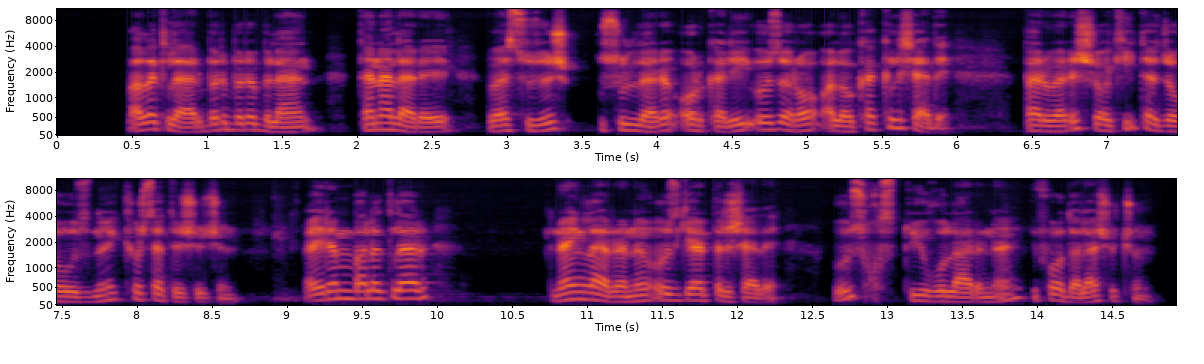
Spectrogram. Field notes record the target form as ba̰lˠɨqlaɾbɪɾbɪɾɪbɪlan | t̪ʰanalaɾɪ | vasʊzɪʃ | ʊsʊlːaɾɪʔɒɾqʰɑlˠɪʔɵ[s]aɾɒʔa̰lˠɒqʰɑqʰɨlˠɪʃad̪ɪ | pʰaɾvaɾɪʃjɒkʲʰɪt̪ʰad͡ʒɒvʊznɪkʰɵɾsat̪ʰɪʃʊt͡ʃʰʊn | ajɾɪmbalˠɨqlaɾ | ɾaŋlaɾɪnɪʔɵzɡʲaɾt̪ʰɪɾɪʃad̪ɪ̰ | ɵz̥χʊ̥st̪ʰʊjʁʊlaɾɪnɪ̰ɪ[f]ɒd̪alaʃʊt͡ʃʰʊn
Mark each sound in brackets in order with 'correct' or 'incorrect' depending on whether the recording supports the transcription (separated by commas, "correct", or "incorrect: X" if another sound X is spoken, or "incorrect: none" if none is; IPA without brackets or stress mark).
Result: incorrect: z, correct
